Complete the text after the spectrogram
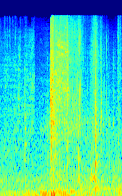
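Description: An arrow is released with a sharp whoosh.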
